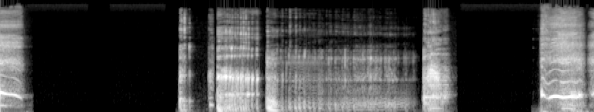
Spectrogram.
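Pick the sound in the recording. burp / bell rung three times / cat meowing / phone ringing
burp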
